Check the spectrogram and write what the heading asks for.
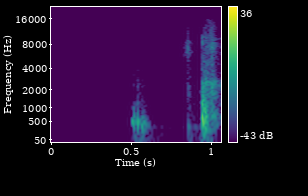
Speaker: oh sorry oh sorry I don't know where the sneezes are coming from but uh that seems like it just come out of nowhere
